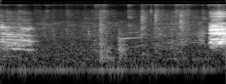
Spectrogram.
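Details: Laying deshi hens on a farm: a raspy call opens, followed by quiet with a few faint clucks and clicks, then another loud, harsh note bursts in at the very end.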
